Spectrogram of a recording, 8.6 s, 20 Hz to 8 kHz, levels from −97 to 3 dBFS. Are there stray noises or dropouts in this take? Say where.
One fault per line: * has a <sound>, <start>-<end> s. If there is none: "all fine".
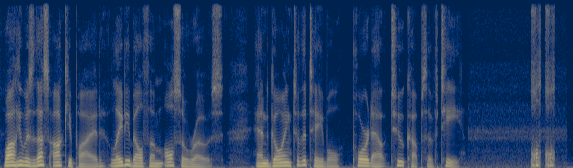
* has a laugh, 8.0-8.3 s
